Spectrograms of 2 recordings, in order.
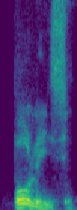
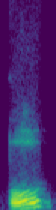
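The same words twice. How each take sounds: First: Said in the usual way. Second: "Polícia" split into po, lí, cia with clear pauses; syllable by syllable. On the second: Shown as a demonstration. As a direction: break "Polícia" into three separate syllables, po - lí - cia. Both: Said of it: "Nós separamos polícia da seguinte forma".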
